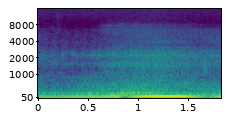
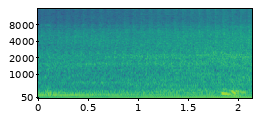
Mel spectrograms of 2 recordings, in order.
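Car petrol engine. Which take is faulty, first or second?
second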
